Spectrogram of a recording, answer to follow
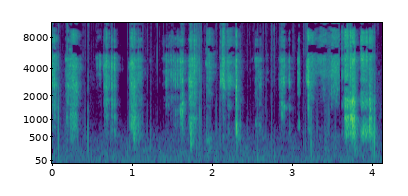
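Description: Pieces of patterned paper being handled and shuffled, giving a run of irregular crinkling, rustling crunches that come thicker and louder near the end.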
